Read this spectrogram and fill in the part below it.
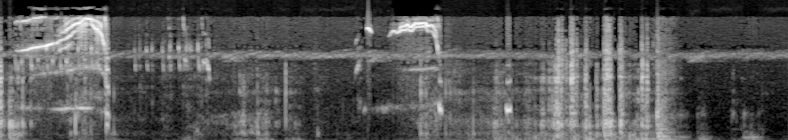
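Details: A barred owl pair with three owlets at night in Lebanon, Connecticut, as the male delivers small mammals to his mate: two loud, rising squealed calls, then rustling and scuffling, with a thin steady whine behind.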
